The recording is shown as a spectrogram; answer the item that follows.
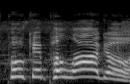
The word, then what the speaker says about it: Pokepelago: Then a lot of people, they were, like, saying, you're mispronouncing Pokepelago. It's Pokepelago.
